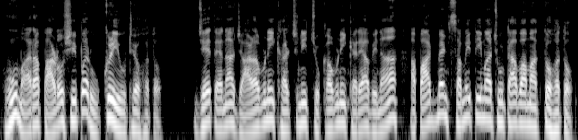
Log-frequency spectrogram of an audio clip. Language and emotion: Gujarati, disgusted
